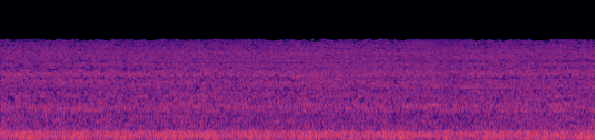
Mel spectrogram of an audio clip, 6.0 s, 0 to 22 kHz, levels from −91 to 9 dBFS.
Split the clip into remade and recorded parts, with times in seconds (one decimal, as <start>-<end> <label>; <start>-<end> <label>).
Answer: 0.0-4.1 recorded; 4.1-4.6 remade; 4.6-6.0 recorded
